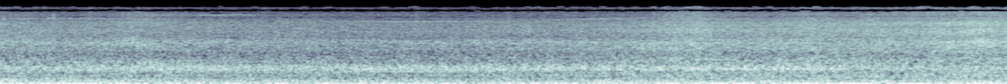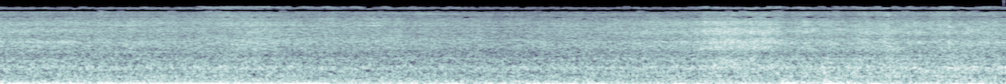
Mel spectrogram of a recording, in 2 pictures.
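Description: Inside the cabin of a moving minibus: a steady low engine drone with tyre and road rumble.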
